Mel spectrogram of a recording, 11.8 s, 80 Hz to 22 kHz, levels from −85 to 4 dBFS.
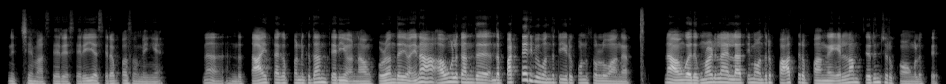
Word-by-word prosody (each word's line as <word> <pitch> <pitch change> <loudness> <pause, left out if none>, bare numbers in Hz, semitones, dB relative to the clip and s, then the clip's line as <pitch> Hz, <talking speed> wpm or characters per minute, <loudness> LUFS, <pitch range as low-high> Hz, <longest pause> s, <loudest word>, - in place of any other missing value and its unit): நிச்சயமா. 110 -1 -5
சரி, 110 -1 -3
சரியா 125 +3 -1
சிறப்பா 120 +2 -4
சொன்னீங்க. 100 -2 -5 0.6
ஆனா 150 0 -6 0.2
அந்த 105 -1 -6
தாய், 160 +6 +3
தகப்பனுக்கு 150 -1 -2
தான் 180 0 +1
தெரியும். 135 -4 +1
நான் 110 0 -1
குழந்தை 150 +5 +2 0.2
ஏனா, 195 - +5 0.2
அவங்களுக்கு 185 +1 +3
அந்த 160 -2 0 0.2
அந்த 140 - +1
பட்டறிவு 215 +5 +3
வந்துட்டு 165 0 -3
இருக்குன்னு 150 -1 -5
சொல்வாங்க. 115 -4 -1 0.7
அவங்க 140 +1 +4
அதுக்கு 135 +1 +3
முன்னாடி 175 +2 +3
எல்லாம் 180 -1 +4
எல்லாத்தையுமே 155 +2 +2
வந்துட்டு 155 +2 -3
பார்த்திருப்பாங்க. 140 -7 0
எல்லாம் 175 +4 0
தெரிஞ்சிருக்கும் 150 - -2
அவங்களுக்கு. 105 -1 -6
145 Hz, 155 wpm, -25 LUFS, 120-165 Hz, 0.7 s, ஏனா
